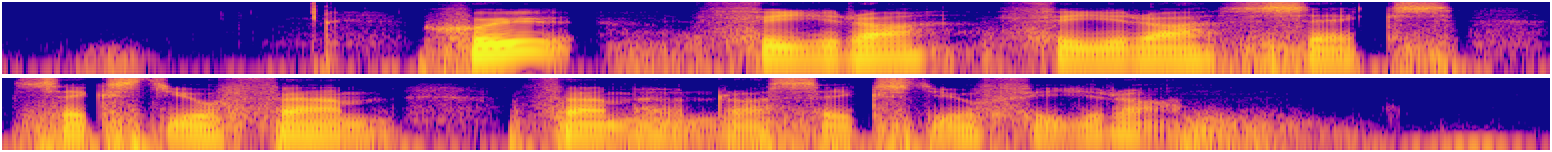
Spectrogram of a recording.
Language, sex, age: Swedish, male, 37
